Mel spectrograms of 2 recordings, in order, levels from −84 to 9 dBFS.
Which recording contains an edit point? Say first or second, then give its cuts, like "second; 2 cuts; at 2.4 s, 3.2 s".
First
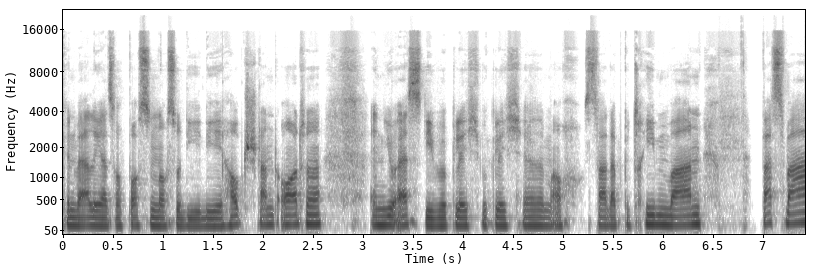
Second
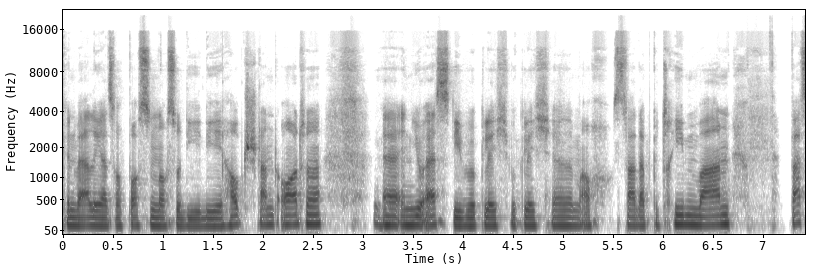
first; 1 cut; at 3.1 s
